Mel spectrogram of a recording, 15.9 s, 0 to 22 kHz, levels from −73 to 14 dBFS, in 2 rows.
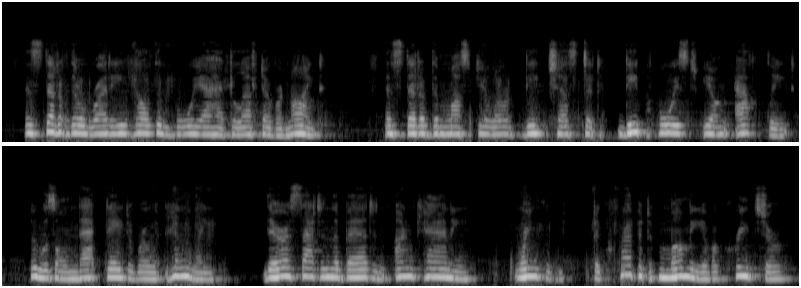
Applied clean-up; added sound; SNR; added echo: neural separator model SepFormer DNS4.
